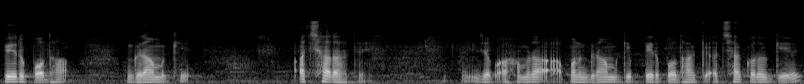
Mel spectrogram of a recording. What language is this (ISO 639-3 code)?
mai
